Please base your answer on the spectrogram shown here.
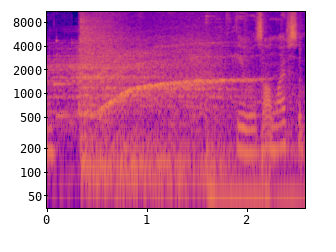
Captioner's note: siren wailing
